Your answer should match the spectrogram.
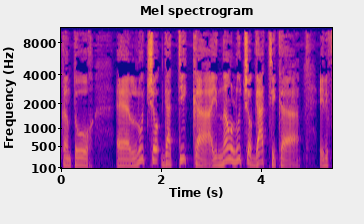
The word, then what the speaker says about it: Gatica: A gente ouviu Sabre Dios, e eu mencionei aqui, né, fiz erroneamente a pronúncia gática, e na verdade é gatica. Lúcio Gatica.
